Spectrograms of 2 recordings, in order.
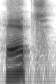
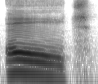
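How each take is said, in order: First: The letter is said with a local Indian pronunciation. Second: The letter is said with the standard pronunciation. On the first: The speaker calls it wrong. "A lot of people pronounce it here as H" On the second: The speaker calls it right. "it is H"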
